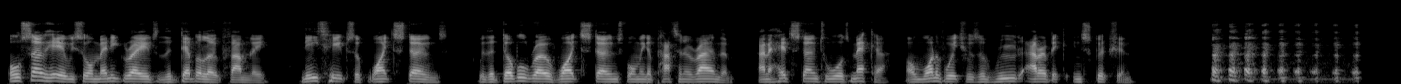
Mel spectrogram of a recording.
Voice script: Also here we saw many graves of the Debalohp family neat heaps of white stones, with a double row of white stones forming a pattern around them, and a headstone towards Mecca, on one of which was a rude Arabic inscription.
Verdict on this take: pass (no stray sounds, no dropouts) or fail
fail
